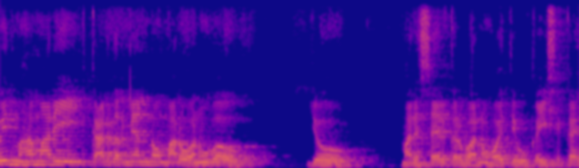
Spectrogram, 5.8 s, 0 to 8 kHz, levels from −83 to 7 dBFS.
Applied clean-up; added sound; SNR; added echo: none; none; none; none.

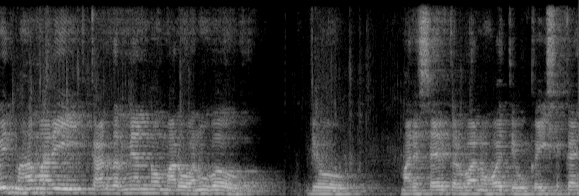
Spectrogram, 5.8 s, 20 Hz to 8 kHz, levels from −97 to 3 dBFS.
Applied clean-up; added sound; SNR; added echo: neural separator model SepFormer DNS4.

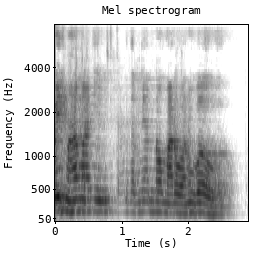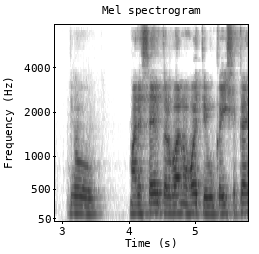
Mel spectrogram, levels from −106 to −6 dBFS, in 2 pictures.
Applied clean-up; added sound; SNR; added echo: neural mask model DeepFilterNet 3.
